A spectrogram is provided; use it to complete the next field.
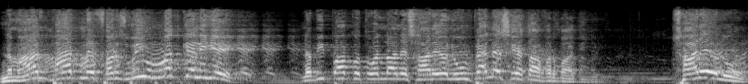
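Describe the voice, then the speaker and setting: Over noticeable background noise, a man speaks at an extremely high pitch with lively intonation. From Pakistan. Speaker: Islamic preacher giving a sermon. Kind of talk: religious sermon (bayan) in Urdu. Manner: emotional, storytelling, rhetorical questions to audience.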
